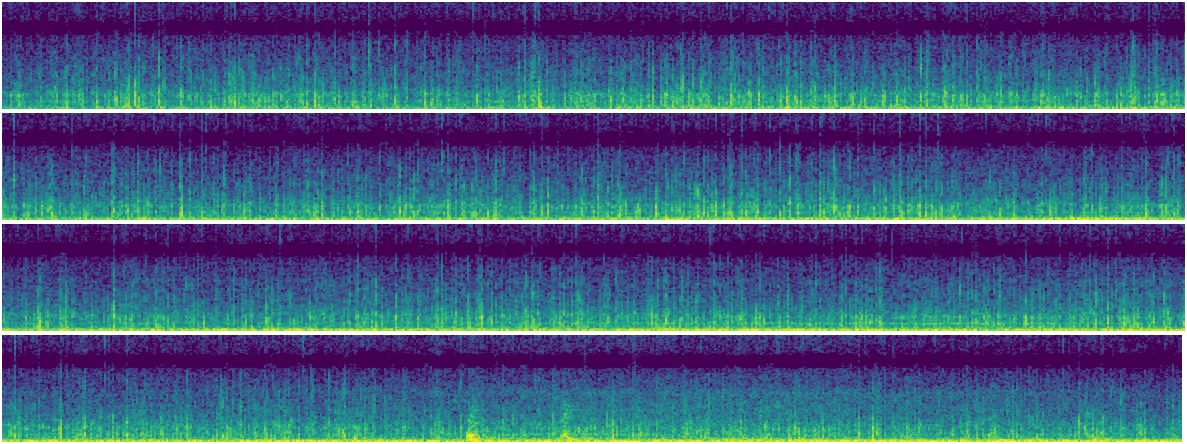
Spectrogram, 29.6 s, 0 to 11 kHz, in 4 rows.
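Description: Steady rain falling and pattering on surfaces. Under it, an Izuhakone Railway 5000 series electric train's low rumble grows gradually louder through the second half as it pulls into the station.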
